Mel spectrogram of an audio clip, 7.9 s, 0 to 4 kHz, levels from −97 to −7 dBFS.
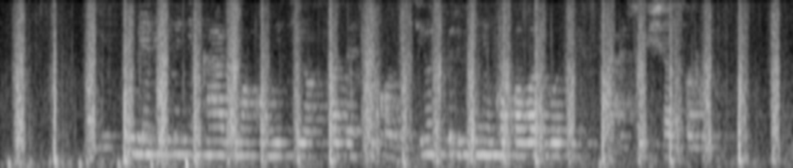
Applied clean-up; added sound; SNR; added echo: none; Run; -2 dB; reverberation time 0.8 s.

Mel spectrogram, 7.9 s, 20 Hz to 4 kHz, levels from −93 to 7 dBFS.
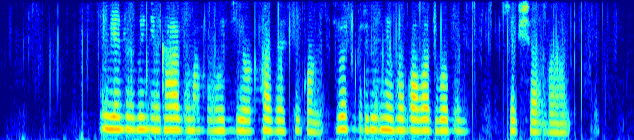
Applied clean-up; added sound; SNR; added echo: neural separator model SepFormer WHAMR!.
